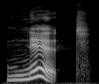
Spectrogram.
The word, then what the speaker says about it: knit: K in consonant team the K is silent as in the word knit and night in your phonics and reading workbook turn to page 11.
